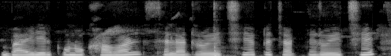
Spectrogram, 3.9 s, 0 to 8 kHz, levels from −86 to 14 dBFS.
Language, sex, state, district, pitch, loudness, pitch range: Bengali, female, West Bengal, Cooch Behar, 225 Hz, -16 LUFS, 220-245 Hz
